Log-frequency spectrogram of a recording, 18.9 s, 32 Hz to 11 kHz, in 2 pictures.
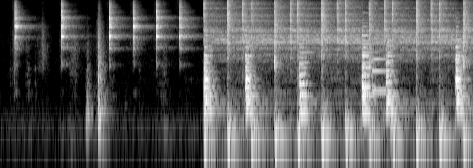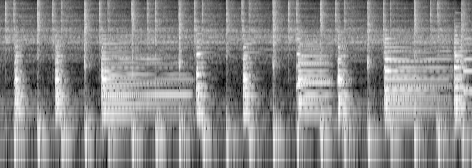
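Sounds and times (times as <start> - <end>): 
blues in F without bass: 4.1 - 18.8.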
